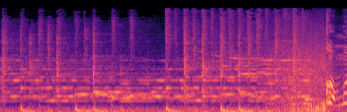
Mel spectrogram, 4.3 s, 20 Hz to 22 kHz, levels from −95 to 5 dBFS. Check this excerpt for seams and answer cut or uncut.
cut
